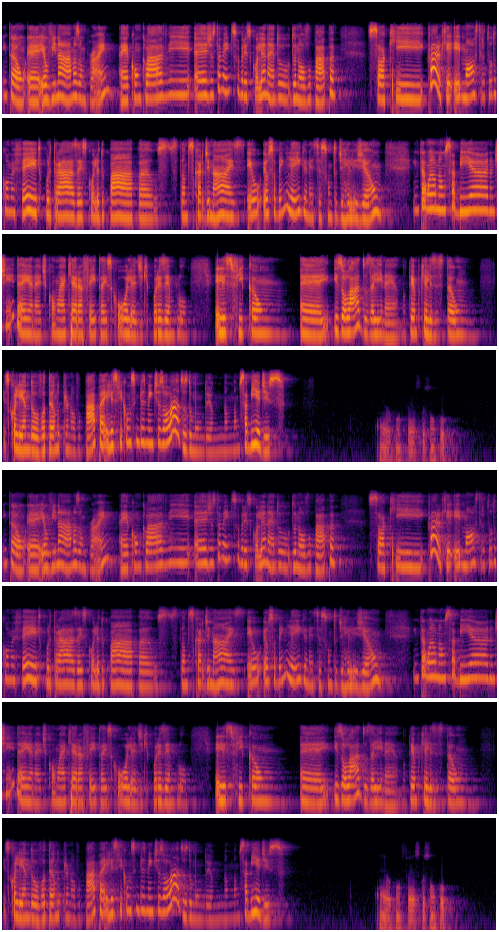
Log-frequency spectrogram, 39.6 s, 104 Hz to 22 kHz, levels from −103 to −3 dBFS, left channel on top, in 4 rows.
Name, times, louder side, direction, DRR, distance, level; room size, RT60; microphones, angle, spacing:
voice 1, 0.0-25.5 25.8-29.3 29.7-35.3, left 7 dB, 40° left, 0.3 m, -35 dB
voice 2, 37.2-38.6, right 5 dB, 75° right, 0.5 m, -48 dB
18.5 x 6.6 x 3.6 m
head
